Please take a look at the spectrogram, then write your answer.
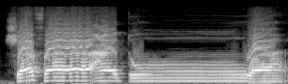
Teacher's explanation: ada idgham bi gunnah, cara membacanya ditahan suara wawnya, syafa'atu wa, sambil dimasukkan ke rongga hidung.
